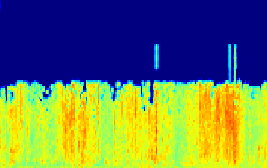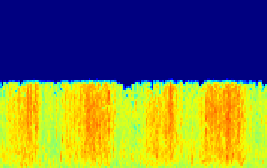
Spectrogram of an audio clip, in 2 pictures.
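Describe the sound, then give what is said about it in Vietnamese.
Footsteps wade through water at a cave entrance, giving a continuous, fairly loud sloshing and splashing with a few stronger surges and no voices. “Dục Du định phản bác nhưng chợt nghe thấy tiếng lội nước ở phía cửa hang.”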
